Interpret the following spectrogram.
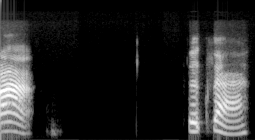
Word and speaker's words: พฤกษา: เอส ครับ โอเค คำ ที่ 2 อ่าน ว่า พฤกษา พฤกษา พฤกษา แปล ว่า อะไร ไป รู้ ไหม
